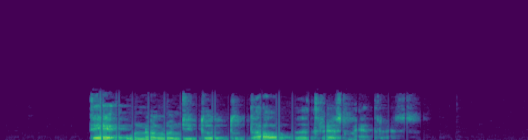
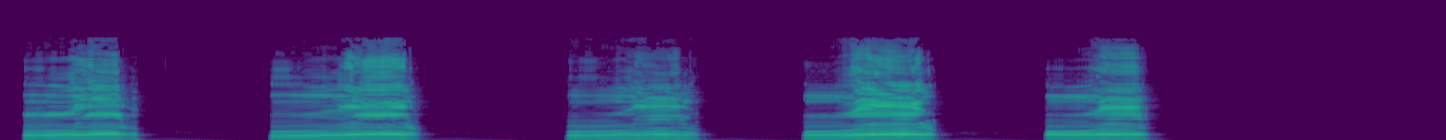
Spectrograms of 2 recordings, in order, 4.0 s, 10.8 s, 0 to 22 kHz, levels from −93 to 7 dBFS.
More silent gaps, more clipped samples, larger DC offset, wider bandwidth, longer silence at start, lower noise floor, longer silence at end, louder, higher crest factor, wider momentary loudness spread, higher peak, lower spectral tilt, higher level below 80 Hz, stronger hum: neither; neither; neither; second, 7.8 kHz vs 16 kHz; first, 0.65 s vs 0.15 s; second, -84 dBFS vs under -90 dBFS; second, 0.85 s vs 2.25 s; first, -25 LUFS vs -30 LUFS; about the same, 24 dB vs 26 dB; first, 22 LU vs 15 LU; first, -4 dBFS vs -8 dBFS; first, -5 dB/octave vs 0 dB/octave; first, -64 dBFS vs -84 dBFS; neither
